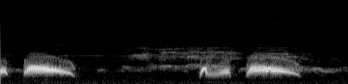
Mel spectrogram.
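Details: Spotted dove lure call in the 'thúc' style, used to stir up wild doves: two loud, low, drawn-out coos with a brief doubled note between them and faint softer cooing behind.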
